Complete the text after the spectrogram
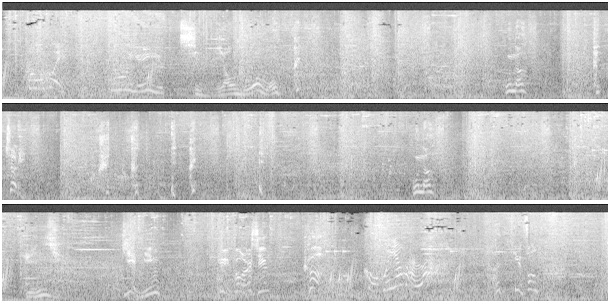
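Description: Game sword slashes and magic blasts whoosh and crash.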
